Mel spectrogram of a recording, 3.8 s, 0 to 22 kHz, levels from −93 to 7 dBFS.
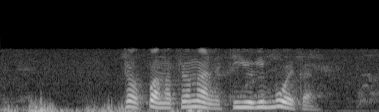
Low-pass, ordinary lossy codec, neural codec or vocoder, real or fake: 3.6 kHz; Opus, 64 kbps; none; real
